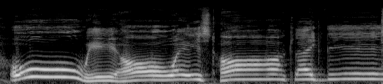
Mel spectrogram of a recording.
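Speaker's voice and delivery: high, slow, drawn-out wail; spooky ghost voice. Retold or imitated. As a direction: moan it like a cartoon ghost. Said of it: "This is like a real ghost voice".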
